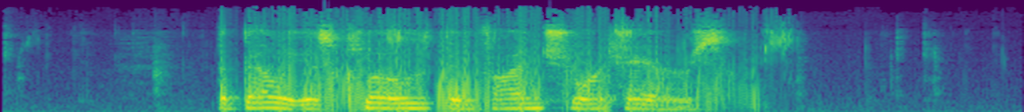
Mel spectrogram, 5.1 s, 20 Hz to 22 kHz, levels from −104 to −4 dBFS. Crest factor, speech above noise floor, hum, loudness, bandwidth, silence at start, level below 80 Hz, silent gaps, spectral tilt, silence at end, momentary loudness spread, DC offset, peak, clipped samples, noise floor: 16 dB; 40 dB; none; -13 LUFS; 17 kHz; 0.8 s; -40 dBFS; none; -3.5 dB/octave; 1.15 s; 12 LU; under 0.1%; 0 dBFS; under 0.1%; -53 dBFS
